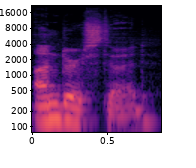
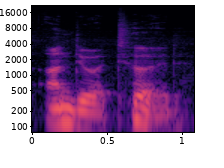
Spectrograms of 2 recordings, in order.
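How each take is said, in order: First: The word includes its S sound. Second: The word is said without its S sound. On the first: The speaker calls it right. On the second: The speaker calls it wrong.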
